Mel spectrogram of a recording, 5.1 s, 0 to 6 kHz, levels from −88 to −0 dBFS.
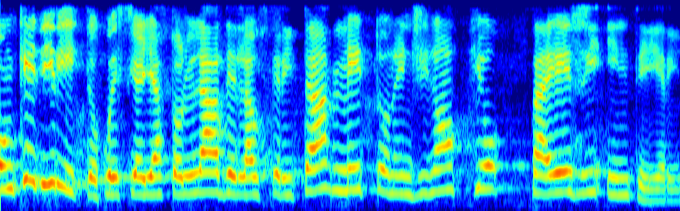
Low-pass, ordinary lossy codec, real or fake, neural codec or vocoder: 5.4 kHz; none; fake; codec, 24 kHz, 6 kbps, HILCodec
